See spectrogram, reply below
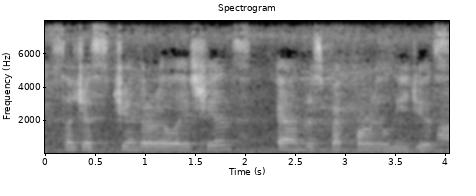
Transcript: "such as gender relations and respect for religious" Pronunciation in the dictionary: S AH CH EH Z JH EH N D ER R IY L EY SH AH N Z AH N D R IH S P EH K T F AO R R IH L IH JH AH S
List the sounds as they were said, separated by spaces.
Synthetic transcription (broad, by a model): S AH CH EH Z JH EH N D ER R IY L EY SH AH N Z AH N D R IH S P EH K T F AO R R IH L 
